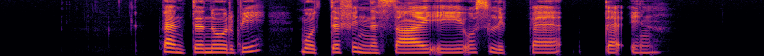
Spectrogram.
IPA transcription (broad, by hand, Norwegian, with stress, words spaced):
ˈbɛntə ˈnuːɾˌbyː ˈmɔtə ˈfɪnə ˈsæɪ ˈiː ˈoː ˈslɪpə ˈdeː ˈʔɪn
